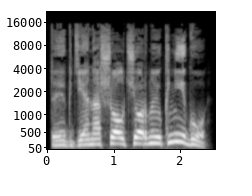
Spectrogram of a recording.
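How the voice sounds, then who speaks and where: A man voicing an ancient, irritable archmage who speaks in a slow, drawn-out growl in an audiobook. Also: a little high, expressive, no echo, clean studio sound. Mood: alarmed. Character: ancient irritable male archmage, stern and grumpy.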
